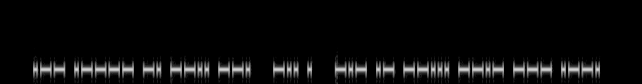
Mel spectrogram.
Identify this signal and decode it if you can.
Morse code, heard as a keyed tone, about 34 wpm, 700 Hz. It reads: W1NZG DE KA7QOP
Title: USA Callsign DE Callsign 35wpm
